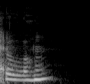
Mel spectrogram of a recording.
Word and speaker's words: Shalom: Shalom? How do you say it? Is that right? – Shalom. – Shalom.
